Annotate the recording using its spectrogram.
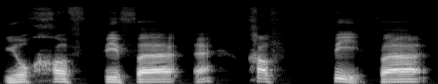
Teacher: kha dia hujung halkum. Jadi bunyi dia lebih ketat sikit bunyinya sebab dia huruf isti'la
